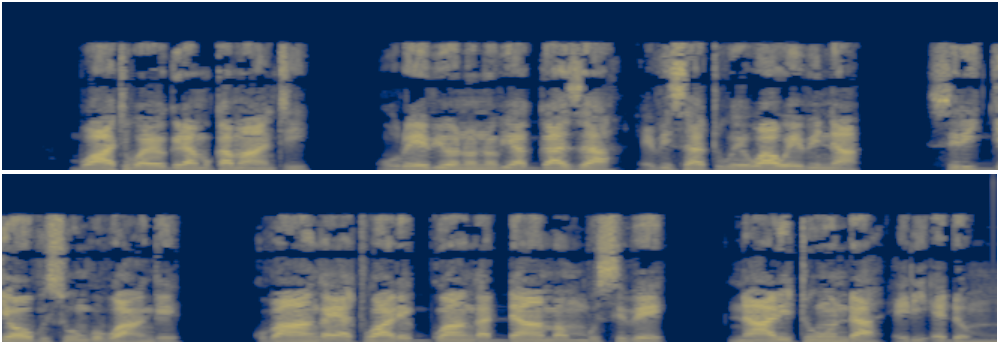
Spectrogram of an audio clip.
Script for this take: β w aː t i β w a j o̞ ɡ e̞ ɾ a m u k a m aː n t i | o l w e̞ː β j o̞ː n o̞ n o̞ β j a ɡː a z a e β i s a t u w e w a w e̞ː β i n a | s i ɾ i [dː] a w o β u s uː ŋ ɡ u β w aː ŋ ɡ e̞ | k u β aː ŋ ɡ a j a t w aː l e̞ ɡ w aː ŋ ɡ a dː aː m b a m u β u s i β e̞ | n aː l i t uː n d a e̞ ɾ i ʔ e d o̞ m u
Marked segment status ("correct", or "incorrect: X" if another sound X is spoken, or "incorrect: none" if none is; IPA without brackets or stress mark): incorrect: ɟː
